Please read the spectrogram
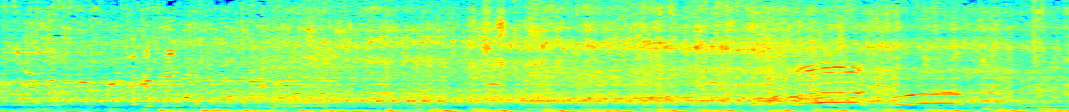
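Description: Loud dance music with a heavy, fast, steady beat played over a loudspeaker, with a tractor engine running underneath and a few snatches of voice near the end.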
